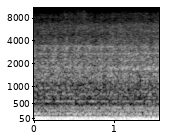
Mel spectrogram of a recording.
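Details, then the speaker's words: Dodge 1500 diesel pickup at auction, listed mechanical damage; steady low diesel clatter at idle, no odd knocks or misses; oil pressure mid-gauge; normal diesel idle. "how these are supposed to sound to me that sounds like a diesel normal diesel"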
